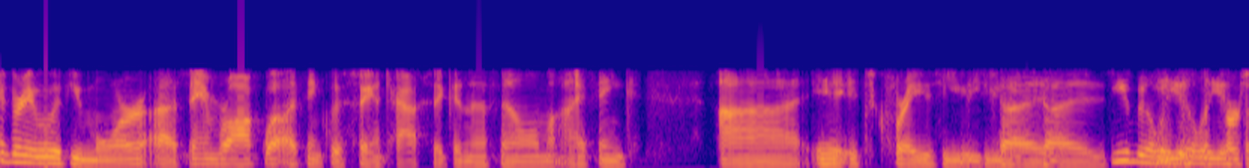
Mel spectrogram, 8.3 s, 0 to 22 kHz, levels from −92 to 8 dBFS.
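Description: Speech heard through a heavily damaged, buzzy and synthetic-sounding channel with nothing above 3.8 kHz is the signature of the AMR narrowband mobile codec. AMR-NB rebuilds the voice from a vocal tract model driven by a pitch predictor and a handful of pulses per 5 ms subframe. The degree of buzz points to one of its lowest modes, around 5.9 kbps. Over that sits a series of short, hard-edged stutters, each a tiny fragment played two or more times in a row. The first comes at 0.30 s just before "you more" (two extra plays). Then come 1.59 s (four extra plays), 3.18 s between "think was fantastic in" and "film I think" (three), 5.05 s just before "it it's crazy" (four), and 6.84 s (one). This is a repeated buffer: fresh audio arrived late, so the playback device replayed the last block instead, and the fragment length fits a 10 ms buffer. From 6.40 s to the end, a second full-band copy of the speech runs about 300 ms behind the first at roughly the same level. 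It switches in abruptly and carries no room colour or decay. This doubled audio track likely comes from the same audio being mixed in twice, either through a second, slower capture path or an edit holding two out-of-step copies.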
